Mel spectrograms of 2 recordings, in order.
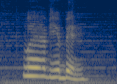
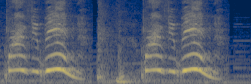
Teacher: been with stress because it is a main verb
